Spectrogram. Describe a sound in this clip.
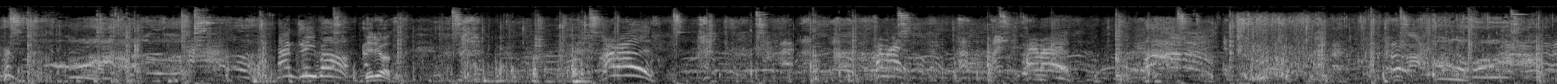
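Wooden shields knock and clatter.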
